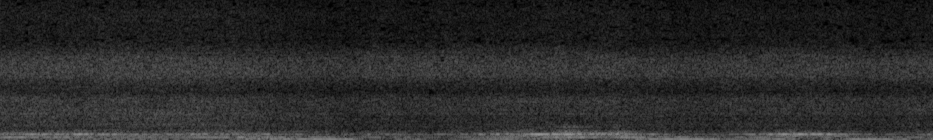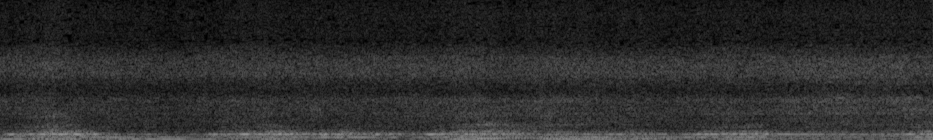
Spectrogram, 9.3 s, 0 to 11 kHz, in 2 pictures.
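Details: 2017–2018 GMC Sierra with no current engine codes, live data showing fluctuating fuel trims and cylinder 3 dropping: deep uneven rumble when revved, beat stumbling and surging; misfire attributed to a weak fuel pump, to be replaced.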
